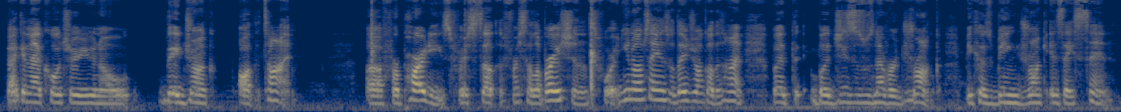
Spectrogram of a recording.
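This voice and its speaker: A woman's voice: mid-range voice, normal speed, breathy edge. A twenty-year-old woman giving casual faith-based advice, earnest, with many ums, restarts and repeated phrases. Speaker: faith vlogger.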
